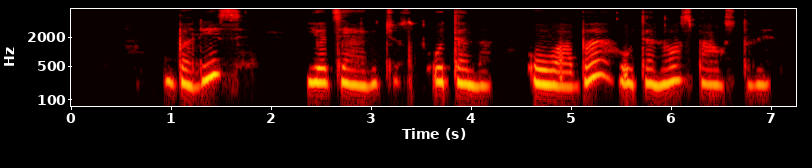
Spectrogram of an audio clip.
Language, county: Lithuanian, Panevėžys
